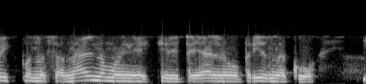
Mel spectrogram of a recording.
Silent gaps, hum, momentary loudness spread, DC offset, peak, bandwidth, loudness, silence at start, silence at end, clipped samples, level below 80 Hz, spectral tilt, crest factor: none; none; 4 LU; 0.2%; -6 dBFS; 4.9 kHz; -17 LUFS; 0 s; 0 s; under 0.1%; -52 dBFS; -9 dB/octave; 10 dB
